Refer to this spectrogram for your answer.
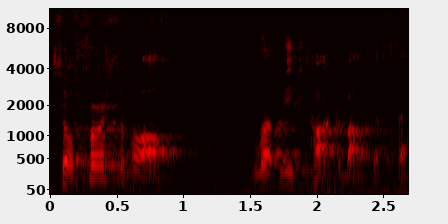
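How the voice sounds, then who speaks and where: A man keeps a moderate tempo while noticeable background noise and audible room echo surround his words. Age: 60s. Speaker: banker. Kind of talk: panel discussion. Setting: group call.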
